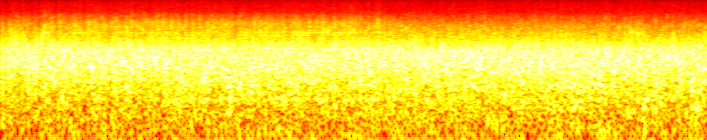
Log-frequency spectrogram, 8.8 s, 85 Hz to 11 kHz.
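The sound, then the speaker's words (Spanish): A large crowd at a Unión Cívica Radical political event marking 25 years of democracy applauds loudly and steadily for attending leaders of other political forces, a dense wash of clapping that holds at full strength for several seconds without any voice rising above it. “Quiero agradecer la presencia de afiliados, de correligionarios, de militantes, de dirigentes, también de dirigentes de otras fuerzas políticas que nos acompañan, para quienes pido un aplauso.”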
